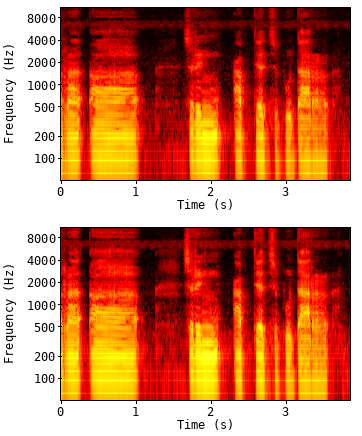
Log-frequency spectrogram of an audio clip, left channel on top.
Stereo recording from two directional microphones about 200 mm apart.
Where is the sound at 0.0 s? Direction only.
35° right (ahead or behind).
